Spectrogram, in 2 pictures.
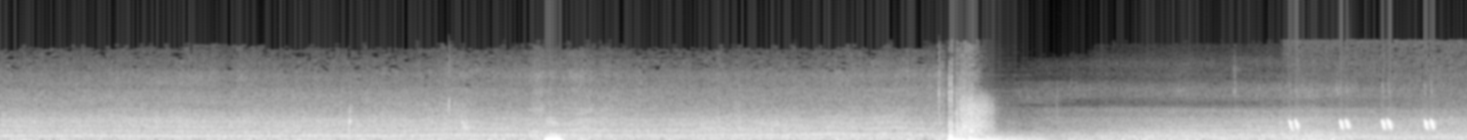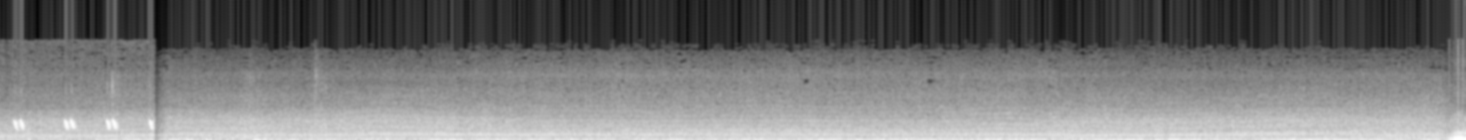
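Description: River water rushing steadily over a shallow stony riffle. About seven seconds in comes a short whoosh, and from about ten to twelve seconds a run of about eight short, evenly spaced high chirps, an added cartoon sound effect.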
